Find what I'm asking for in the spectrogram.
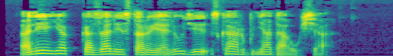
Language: Belarusian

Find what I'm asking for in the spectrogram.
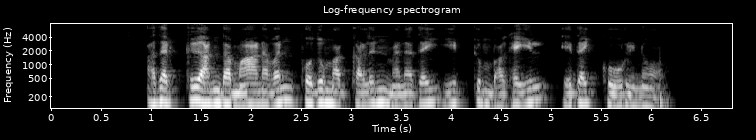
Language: Tamil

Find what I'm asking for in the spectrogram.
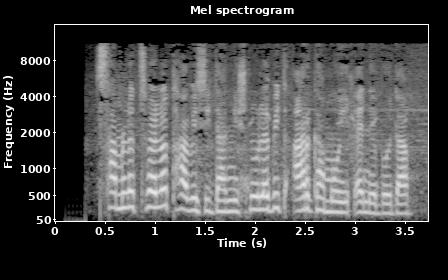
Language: Georgian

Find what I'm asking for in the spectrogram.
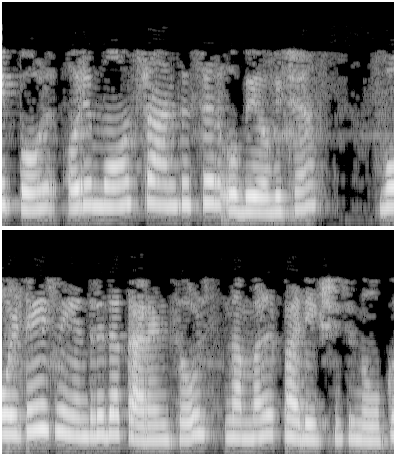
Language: Malayalam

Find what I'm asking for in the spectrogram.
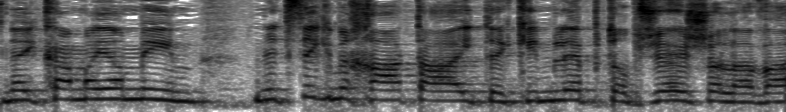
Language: Hebrew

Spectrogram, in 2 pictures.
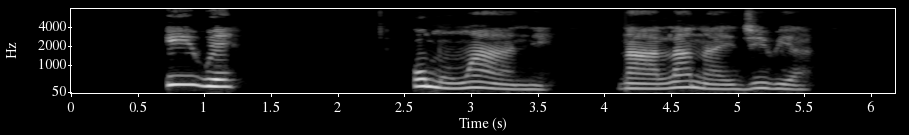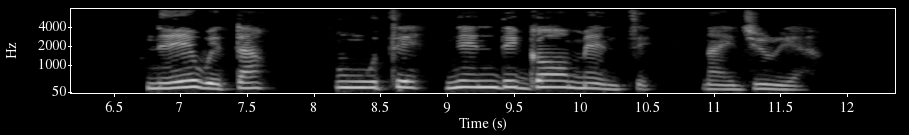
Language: Igbo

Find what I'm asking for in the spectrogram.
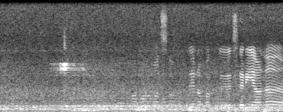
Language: Tamil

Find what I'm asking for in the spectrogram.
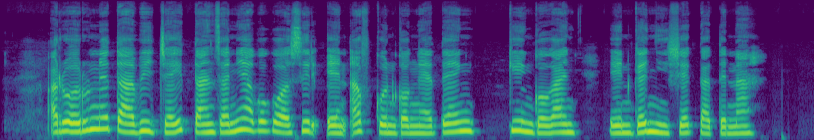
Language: Kalenjin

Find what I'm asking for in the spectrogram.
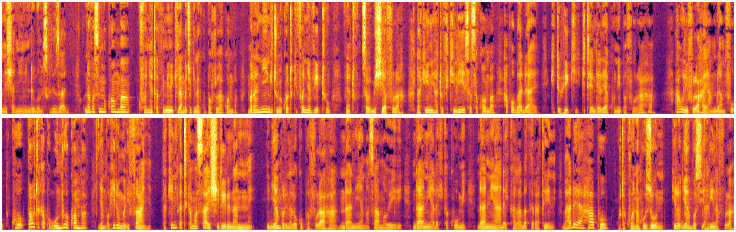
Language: Swahili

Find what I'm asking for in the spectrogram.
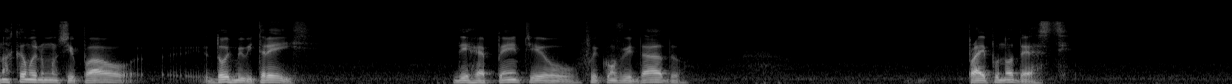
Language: Portuguese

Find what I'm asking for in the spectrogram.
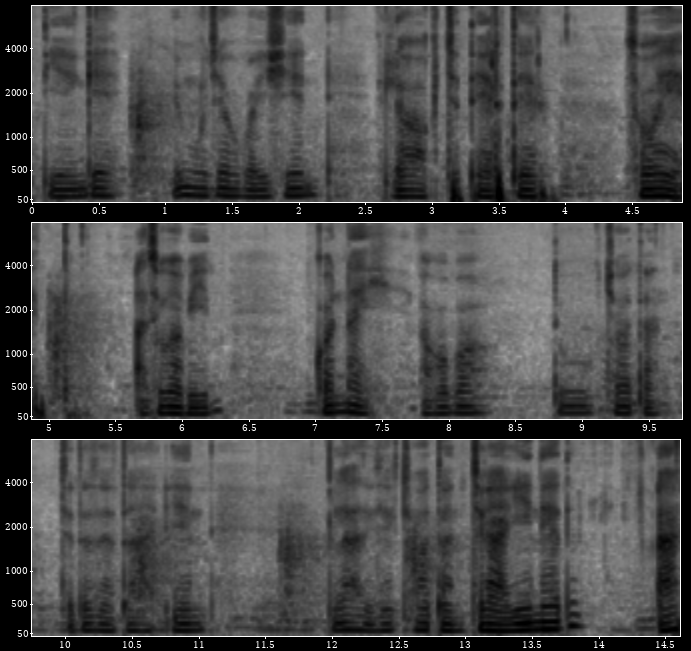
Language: Kalenjin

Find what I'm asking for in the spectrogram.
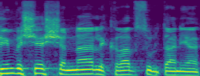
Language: Hebrew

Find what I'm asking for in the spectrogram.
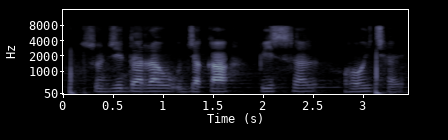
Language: Magahi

